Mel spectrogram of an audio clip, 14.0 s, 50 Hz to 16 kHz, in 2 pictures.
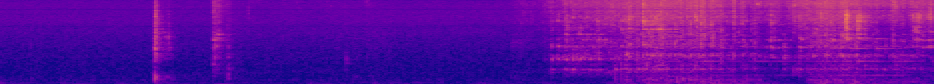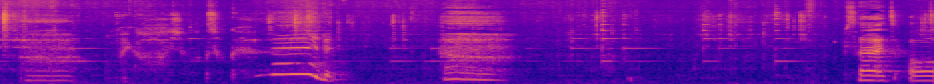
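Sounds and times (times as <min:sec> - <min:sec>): popcorn kernels popping: 0:03.9 - 0:14.0
popcorn rattling into a bowl: 0:03.9 - 0:14.0.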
